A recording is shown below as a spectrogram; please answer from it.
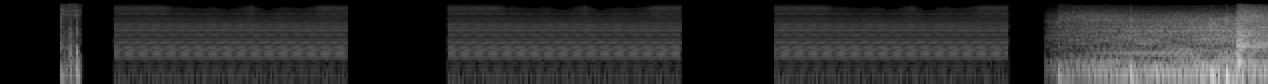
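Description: A short click, then three steady electric buzzes, each about a second long with brief silences between them; near the end rock music swells in, growing louder.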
